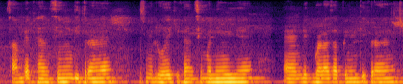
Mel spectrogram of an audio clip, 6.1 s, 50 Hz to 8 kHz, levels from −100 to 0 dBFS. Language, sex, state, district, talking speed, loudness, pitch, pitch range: Hindi, male, Bihar, Sitamarhi, 200 wpm, -16 LUFS, 130 Hz, 130-135 Hz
